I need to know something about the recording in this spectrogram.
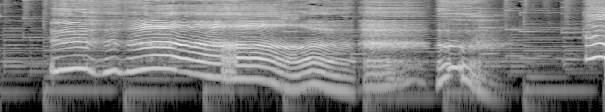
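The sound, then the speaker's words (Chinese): A man yawns loudly and at length, a drawn-out, wavering groan followed by shorter breathy bursts, over a low steady hum like a vehicle engine. “那边有个叔叔在大声打哈欠。”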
